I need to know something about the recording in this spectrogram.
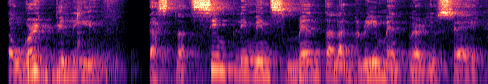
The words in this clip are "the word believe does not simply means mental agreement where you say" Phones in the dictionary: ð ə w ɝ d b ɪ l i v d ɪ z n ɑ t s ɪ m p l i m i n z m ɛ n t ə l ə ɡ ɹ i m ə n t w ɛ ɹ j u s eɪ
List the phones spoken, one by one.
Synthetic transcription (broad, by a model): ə w ɝ d b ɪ l i f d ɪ s n ɑ t s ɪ m p l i m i n s m ɛ n t ə l ə ɡ ɹ i m ə n t w ɛ ɹ j u s eɪ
